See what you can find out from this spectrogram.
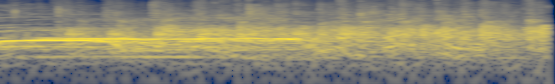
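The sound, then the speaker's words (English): An audience at the show Vicky's World applauds with dense, steady clapping, a faint sustained tone lingering early on before the clapping carries on alone. “That applause has given me everything I need, so good night.”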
